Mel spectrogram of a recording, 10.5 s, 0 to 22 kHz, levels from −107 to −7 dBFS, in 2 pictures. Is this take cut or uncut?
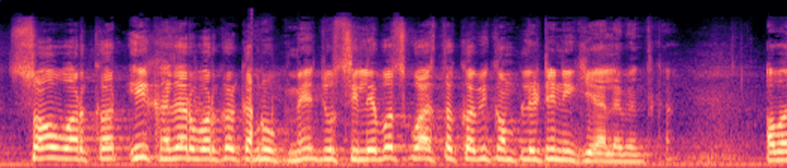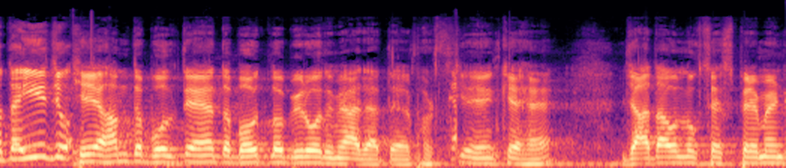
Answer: cut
